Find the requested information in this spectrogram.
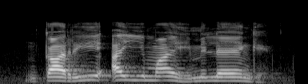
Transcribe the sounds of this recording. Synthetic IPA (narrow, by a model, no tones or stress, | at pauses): ŋkar̤iajimaɦimilɛːŋɡʱɛ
